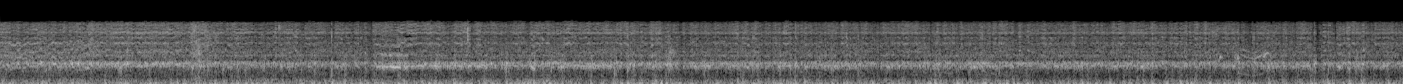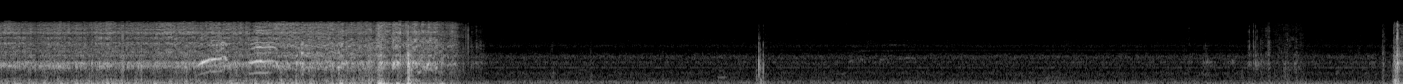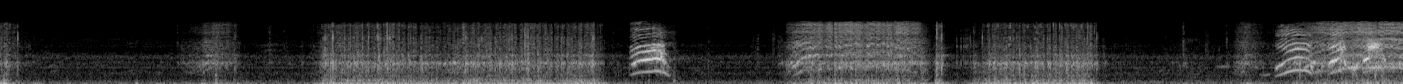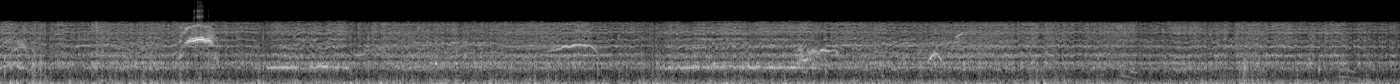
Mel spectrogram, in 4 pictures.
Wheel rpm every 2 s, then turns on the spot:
210, 230, 230, 230, 230, 240, 240, 230, 220, 100, 0, 0, 0, 0, 0, 10, 40, 20, 100, 20, 50, 190, 200, 190, 200, 200, 200, 200.
30-36 38-40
